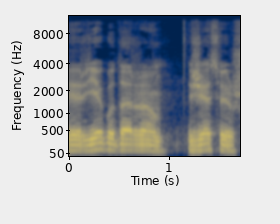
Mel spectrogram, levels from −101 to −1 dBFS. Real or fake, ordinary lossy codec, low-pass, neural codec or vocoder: real; AAC, 64 kbps; 10.8 kHz; none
